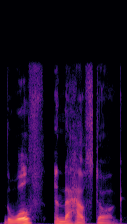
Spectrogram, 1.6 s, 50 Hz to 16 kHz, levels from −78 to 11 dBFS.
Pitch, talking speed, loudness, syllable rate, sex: 100 Hz, 225 wpm, -19 LUFS, 5.0 syllables/s, male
